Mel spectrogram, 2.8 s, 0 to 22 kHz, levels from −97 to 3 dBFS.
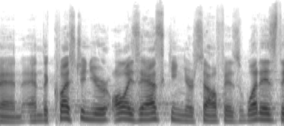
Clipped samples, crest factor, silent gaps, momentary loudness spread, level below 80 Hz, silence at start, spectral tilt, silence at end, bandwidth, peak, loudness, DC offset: under 0.1%; 18 dB; none; 7 LU; -82 dBFS; 0 s; -5.5 dB/octave; 0 s; 17 kHz; -8 dBFS; -27 LUFS; under 0.1%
